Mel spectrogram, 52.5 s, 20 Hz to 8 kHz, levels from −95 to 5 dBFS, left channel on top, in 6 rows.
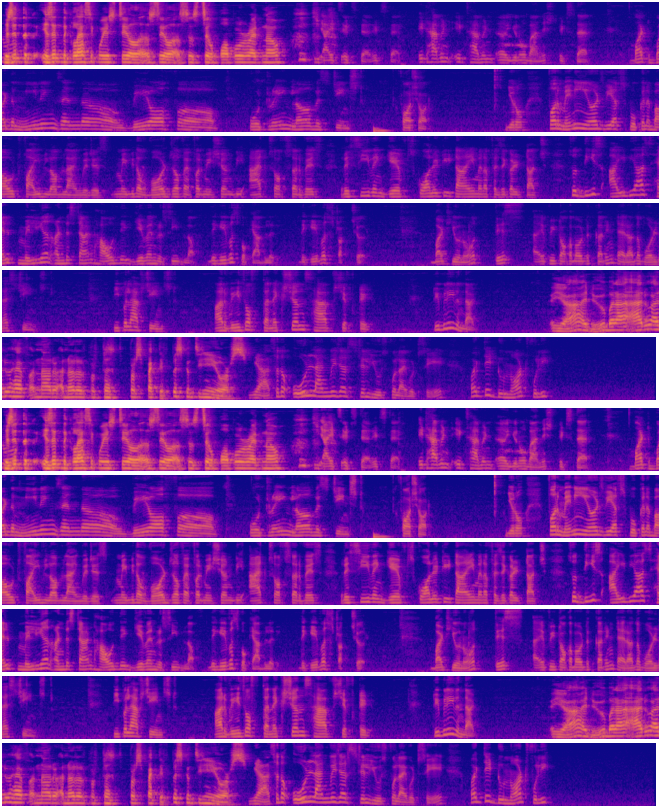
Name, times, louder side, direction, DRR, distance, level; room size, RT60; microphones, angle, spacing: voice 1, 0.0-4.2 42.4-47.1, equal, ahead, 1.1 m, -28 dB
voice 2, 4.2-11.7 12.1-14.5 15.5-30.0 30.2-31.1 31.6-35.5 36.2-37.3 37.9-40.0 40.8-41.4 47.1-51.1, right 4 dB, 85° right, 0.8 m, -40 dB
12.0 x 7.5 x 4.8 m
head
